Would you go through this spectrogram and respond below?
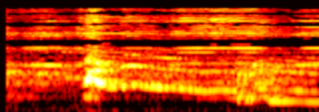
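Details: A Vizsla puppy gives a long, wavering howl that slides slowly downward in pitch, howling at a video of his own howling.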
